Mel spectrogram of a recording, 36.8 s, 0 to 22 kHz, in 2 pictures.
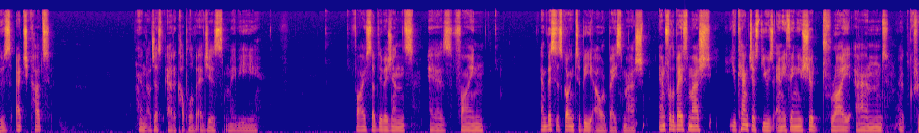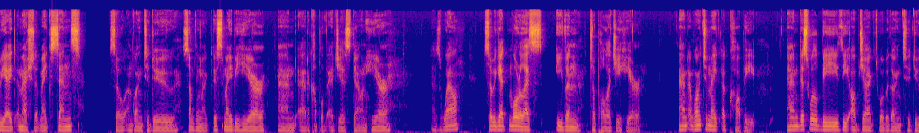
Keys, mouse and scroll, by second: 0.0-1.3 typing, 1.5-2.9 drag, 6.5 alt+middle click, 7.2 alt+click, 9.7 alt+middle click, 16.3-18.7 typing, 17.3 click, 18.7-21.8 drag, 22.6-24.2 typing, 23.4 click, 24.3 click, 26.2 m, 26.7-28.3 drag, 29.8 alt+middle click, 30.8 alt+click, 32.9 ctrl+click.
